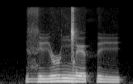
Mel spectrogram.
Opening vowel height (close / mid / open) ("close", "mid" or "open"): close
